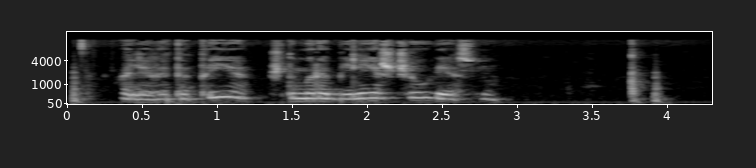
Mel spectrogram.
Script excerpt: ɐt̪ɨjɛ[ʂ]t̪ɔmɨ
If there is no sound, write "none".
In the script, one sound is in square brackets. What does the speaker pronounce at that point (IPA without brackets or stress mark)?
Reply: ʂ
